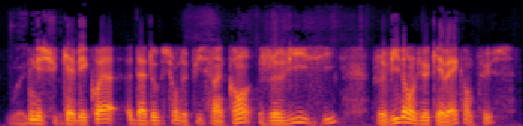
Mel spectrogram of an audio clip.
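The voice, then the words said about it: Non-Québécois French accent. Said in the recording (French): “à mon accent, vous devez comprendre que je suis pas québécois de base”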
